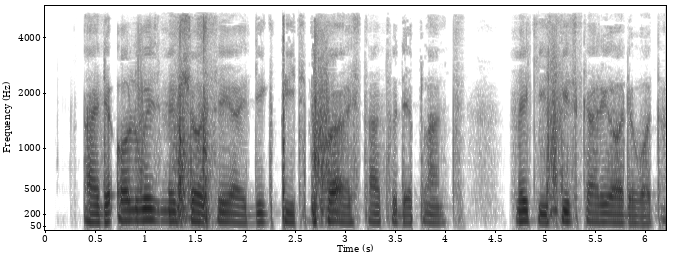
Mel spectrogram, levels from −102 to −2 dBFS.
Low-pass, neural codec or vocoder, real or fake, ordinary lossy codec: 5.4 kHz; none; real; AAC, 24 kbps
